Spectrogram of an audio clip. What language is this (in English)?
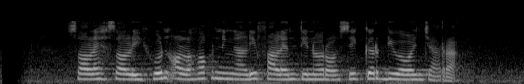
Sundanese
